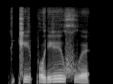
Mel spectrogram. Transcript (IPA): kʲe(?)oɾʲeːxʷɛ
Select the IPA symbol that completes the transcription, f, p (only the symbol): p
